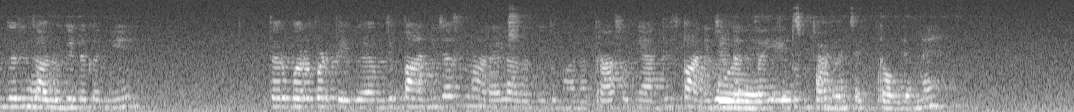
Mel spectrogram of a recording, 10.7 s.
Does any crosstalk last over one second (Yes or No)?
Yes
